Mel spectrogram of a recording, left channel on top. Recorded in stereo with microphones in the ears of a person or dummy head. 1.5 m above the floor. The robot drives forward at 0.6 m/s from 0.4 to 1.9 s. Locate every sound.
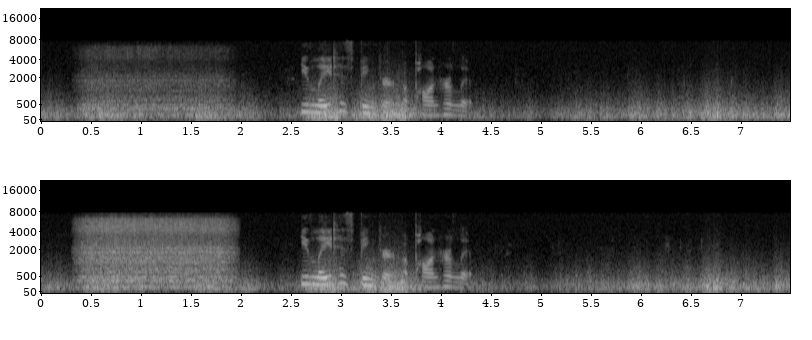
2.6 s a woman speaking: 10° right (ahead or behind)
